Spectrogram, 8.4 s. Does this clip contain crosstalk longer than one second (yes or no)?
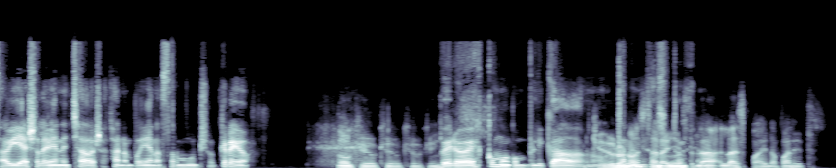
yes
